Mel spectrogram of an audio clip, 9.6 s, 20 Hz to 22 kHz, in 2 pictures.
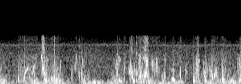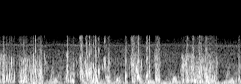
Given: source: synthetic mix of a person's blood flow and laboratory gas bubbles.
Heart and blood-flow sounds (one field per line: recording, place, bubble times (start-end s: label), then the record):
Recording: Doppler ultrasound of blood flow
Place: precordium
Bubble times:
0.29-0.77 s: bubbles
0.80-1.29 s: bubbles
1.42-1.73 s: bubbles
2.29-2.54 s: bubbles
2.56-3.34 s: bubbles
3.56-3.65 s: bubbles
3.69-3.77 s: bubbles
3.82-4.02 s: bubbles
4.04-4.57 s: bubbles
4.74-5.15 s: bubbles
5.18-5.78 s: bubbles
6.10-7.06 s: bubbles
7.29-8.07 s: bubbles
8.42-9.19 s: bubbles
9.58-9.65 s: bubbles
From the record:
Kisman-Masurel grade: 444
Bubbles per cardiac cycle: continuous sound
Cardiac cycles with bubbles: 100%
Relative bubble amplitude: maximal (0.775 to 0.999)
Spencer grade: 4 (maximum detectable bubble signal sounding continuously throughout systole and diastole of every cardiac period, and overriding the amplitude of the normal cardiac signals)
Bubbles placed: only in the low amplitude regions of the cardiac cycle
